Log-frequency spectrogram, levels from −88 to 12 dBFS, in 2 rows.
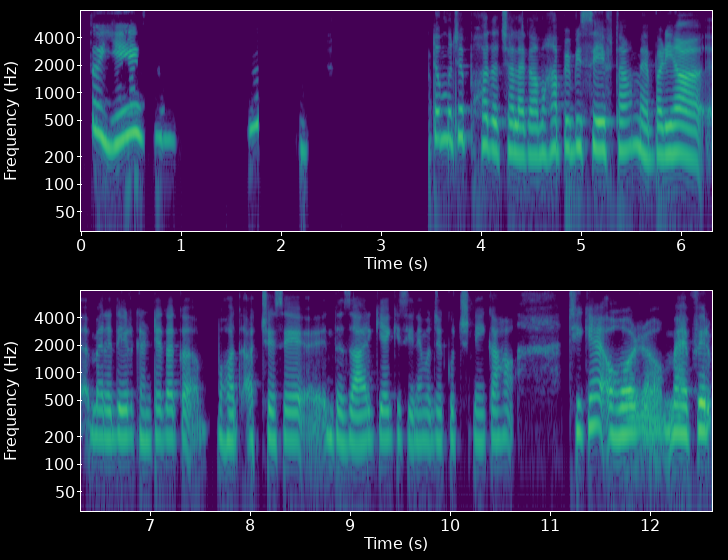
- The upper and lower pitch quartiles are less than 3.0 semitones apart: No, average, 4.5 semitones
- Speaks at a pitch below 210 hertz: No, high, 215 Hz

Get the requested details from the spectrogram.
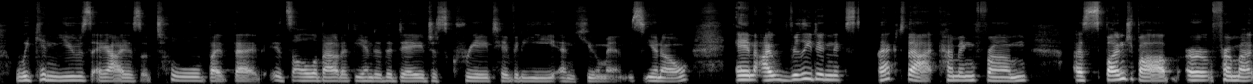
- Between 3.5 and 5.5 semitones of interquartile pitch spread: Yes, average, 3.9 semitones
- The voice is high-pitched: No, medium, 175 Hz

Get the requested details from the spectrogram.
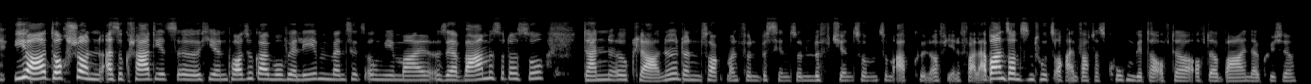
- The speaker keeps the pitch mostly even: No, average, 4.1 semitones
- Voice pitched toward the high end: Yes, high, 220 Hz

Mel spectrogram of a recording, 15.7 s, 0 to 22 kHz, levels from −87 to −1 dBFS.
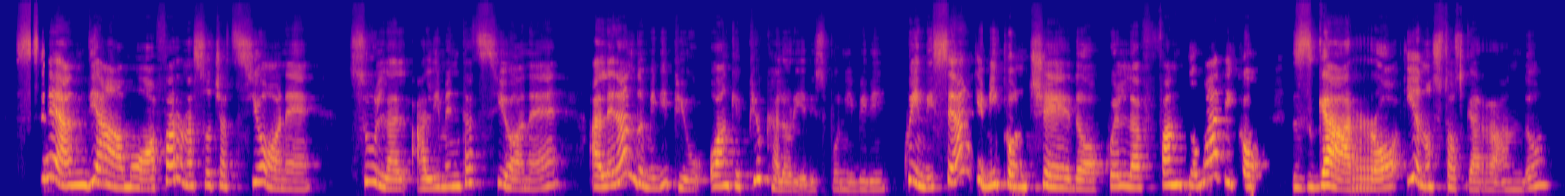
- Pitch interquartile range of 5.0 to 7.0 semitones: Yes, average, 5.3 semitones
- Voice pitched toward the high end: Yes, high, 220 Hz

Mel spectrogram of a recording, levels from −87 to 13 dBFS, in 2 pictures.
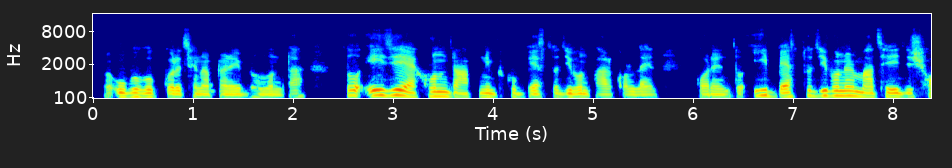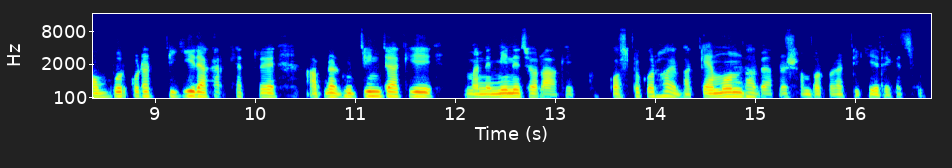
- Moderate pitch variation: Yes, average, 4.6 semitones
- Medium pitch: No, low, 125 Hz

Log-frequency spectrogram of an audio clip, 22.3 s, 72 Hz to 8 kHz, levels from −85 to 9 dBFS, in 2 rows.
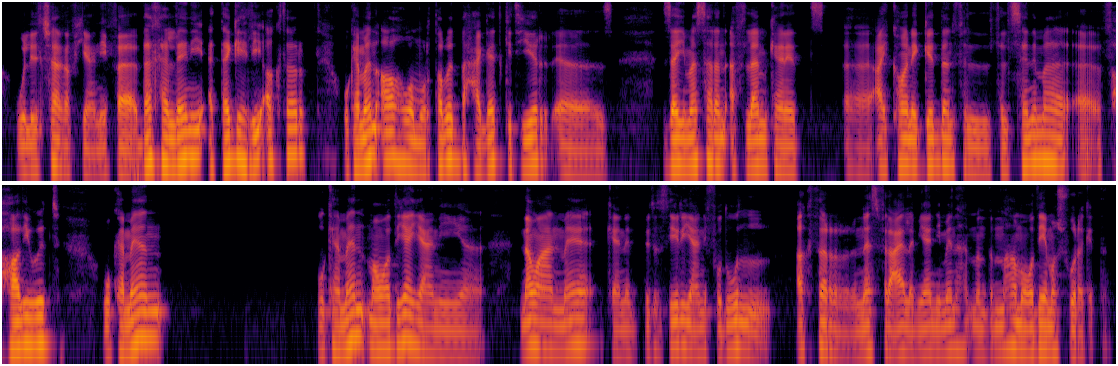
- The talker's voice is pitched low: Yes, low, 105 Hz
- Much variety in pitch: No, average, 3.8 semitones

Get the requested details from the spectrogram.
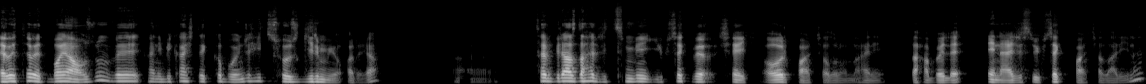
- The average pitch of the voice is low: Yes, low, 130 Hz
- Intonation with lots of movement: No, average, 5.0 semitones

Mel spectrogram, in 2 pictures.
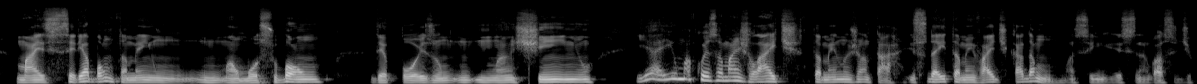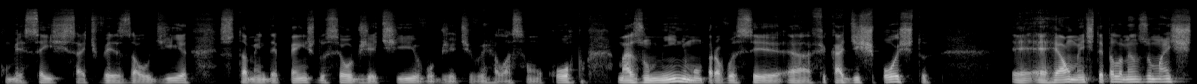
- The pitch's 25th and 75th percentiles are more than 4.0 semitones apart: Yes, average, 5.1 semitones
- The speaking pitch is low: Yes, low, 100 Hz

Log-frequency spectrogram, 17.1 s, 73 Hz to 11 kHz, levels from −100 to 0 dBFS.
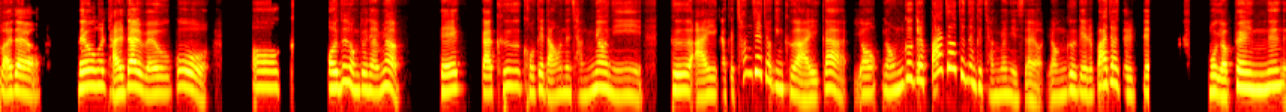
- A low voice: No, high, 200 Hz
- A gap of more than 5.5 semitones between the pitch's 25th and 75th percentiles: No, average, 5.2 semitones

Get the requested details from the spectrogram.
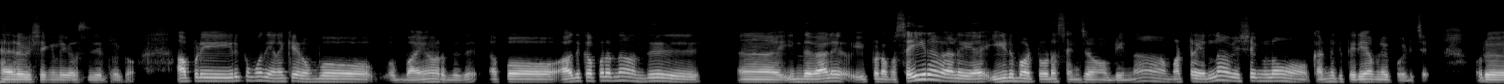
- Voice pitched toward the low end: Yes, low, 130 Hz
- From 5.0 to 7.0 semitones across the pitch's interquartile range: Yes, wide, 5.5 semitones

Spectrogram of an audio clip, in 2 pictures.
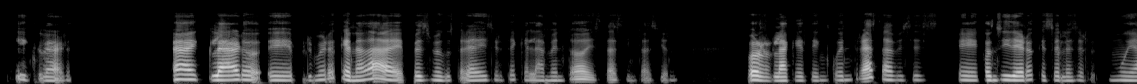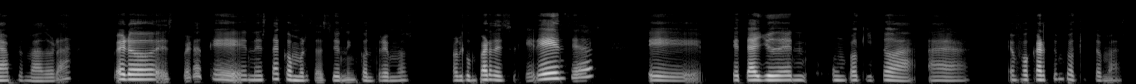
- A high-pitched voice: Yes, high, 195 Hz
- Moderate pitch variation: No, narrow, 2.1 semitones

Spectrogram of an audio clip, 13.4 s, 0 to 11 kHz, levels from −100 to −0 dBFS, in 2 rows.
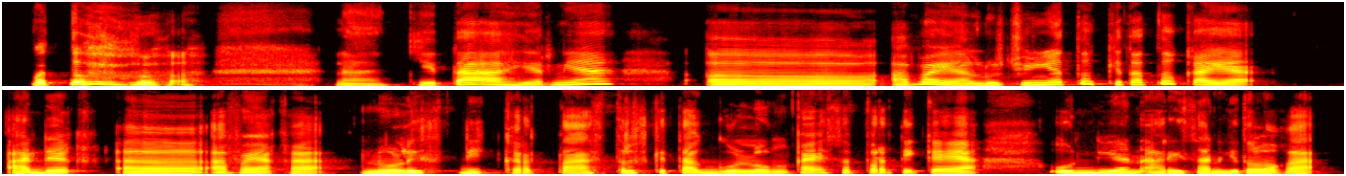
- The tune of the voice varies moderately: No, narrow, 2.1 semitones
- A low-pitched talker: No, high, 220 Hz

